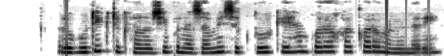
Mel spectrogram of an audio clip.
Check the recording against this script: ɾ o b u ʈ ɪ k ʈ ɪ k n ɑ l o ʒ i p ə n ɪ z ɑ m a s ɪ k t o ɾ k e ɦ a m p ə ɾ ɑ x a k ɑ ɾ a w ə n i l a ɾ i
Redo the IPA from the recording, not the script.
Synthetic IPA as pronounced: ɾ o b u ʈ i k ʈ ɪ k n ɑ l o ʒ i p ə n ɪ z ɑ m i s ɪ k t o ɾ k e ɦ a m p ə ɾ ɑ x a k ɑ ɾ a w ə n a l a ɾ i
